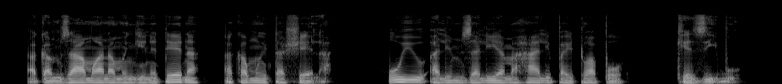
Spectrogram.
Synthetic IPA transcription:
a̰kam̩zaːmwanamwiŋɡinɛtɛna | a̰kamuitaʃɛla̰ | hujuʔalim̩zaliamahalipaitwapɔ | kʰɛzḭɓṵ

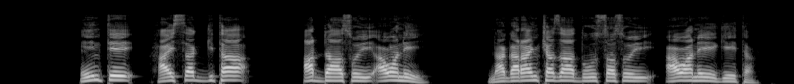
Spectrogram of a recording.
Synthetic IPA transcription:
ʔɪnt̪ːɛ | hɐjsːɐɡɪt̪ɐː | d̪ːaːsɔjɐwɐneː | nɐɡɐɾɐnt͡ʃːɐzaːd̪uːsːɐsɔjɐwɐneːɡe̞ːt̪ɐ̰

